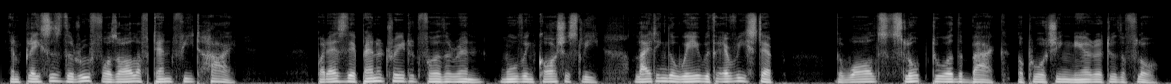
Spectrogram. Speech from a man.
Yes: male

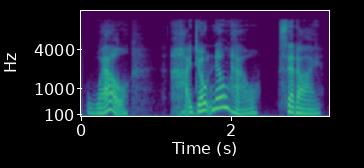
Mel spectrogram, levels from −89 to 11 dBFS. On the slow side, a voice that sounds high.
Yes: slow, 110 wpm; high, 195 Hz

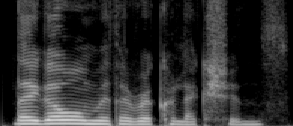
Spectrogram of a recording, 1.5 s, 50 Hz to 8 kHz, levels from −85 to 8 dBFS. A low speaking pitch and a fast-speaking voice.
No: high, 195 Hz; fast, 245 wpm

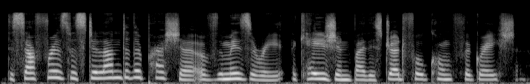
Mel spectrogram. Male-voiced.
No: female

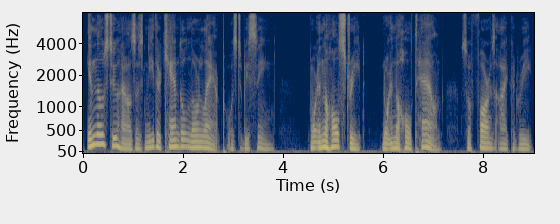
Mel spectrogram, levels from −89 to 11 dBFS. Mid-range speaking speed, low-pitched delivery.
Yes: average, 185 wpm; low, 115 Hz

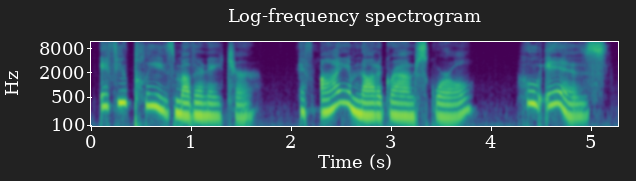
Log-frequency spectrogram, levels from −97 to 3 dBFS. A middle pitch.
No: high, 225 Hz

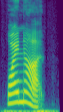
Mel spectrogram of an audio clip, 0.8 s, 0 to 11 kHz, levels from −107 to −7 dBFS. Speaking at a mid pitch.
No: very high, 260 Hz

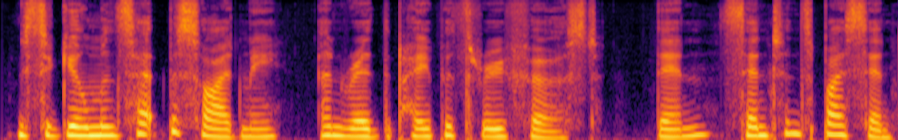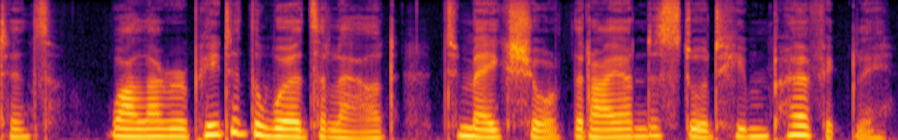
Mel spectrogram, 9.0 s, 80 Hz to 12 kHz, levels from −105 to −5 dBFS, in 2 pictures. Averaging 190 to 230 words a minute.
Yes: average, 195 wpm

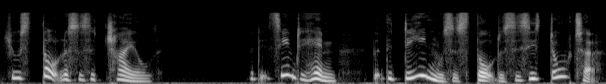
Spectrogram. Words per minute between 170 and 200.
Yes: average, 190 wpm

